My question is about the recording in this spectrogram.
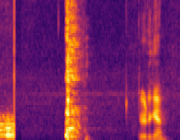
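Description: A backing beat with a downward pitch drop cuts off just after the start. A man then coughs once, sharply, about a second in, and makes a short throaty vocal sound near the end.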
